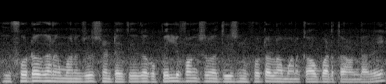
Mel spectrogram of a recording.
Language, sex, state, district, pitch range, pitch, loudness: Telugu, male, Andhra Pradesh, Anantapur, 130-140 Hz, 135 Hz, -17 LUFS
